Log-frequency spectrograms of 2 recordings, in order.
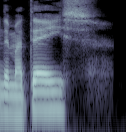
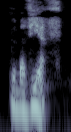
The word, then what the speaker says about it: DeMatteis: DeMatteis. – De Matías. – De Matías, no, de Matteis. Me niego a decirle de Matías, es imposible, en ningún idioma se pronuncia así.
